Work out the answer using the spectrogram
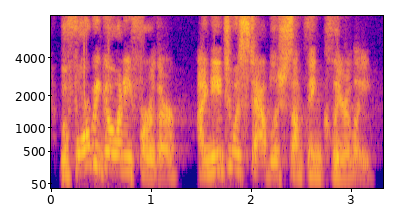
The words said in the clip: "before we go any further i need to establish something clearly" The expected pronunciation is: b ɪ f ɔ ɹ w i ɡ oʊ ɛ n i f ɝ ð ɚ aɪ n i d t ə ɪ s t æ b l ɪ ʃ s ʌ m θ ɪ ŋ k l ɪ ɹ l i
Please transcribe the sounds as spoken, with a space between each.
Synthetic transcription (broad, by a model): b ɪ f ɔ ɹ w i ɡ oʊ ɛ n i f ɝ ð ɚ aɪ n i d t ə ɪ s t æ b l ɪ ʃ s ʌ m θ ɪ ŋ k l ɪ ɹ l i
